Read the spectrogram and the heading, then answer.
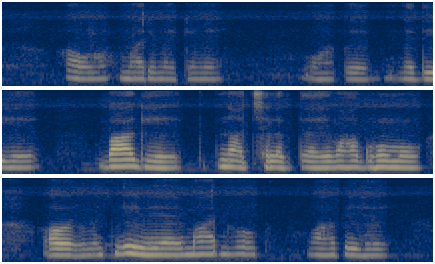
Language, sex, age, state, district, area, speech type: Hindi, female, 45-60, Uttar Pradesh, Pratapgarh, rural, spontaneous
